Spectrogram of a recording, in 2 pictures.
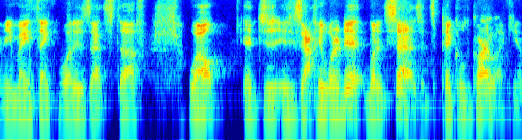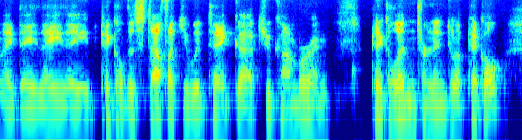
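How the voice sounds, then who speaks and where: A man's medium-pitched voice, an ordinary speaking voice, with ordinary pitch variation at a moderate pace. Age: 50s. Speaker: health vlogger. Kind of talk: casual talk to camera.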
